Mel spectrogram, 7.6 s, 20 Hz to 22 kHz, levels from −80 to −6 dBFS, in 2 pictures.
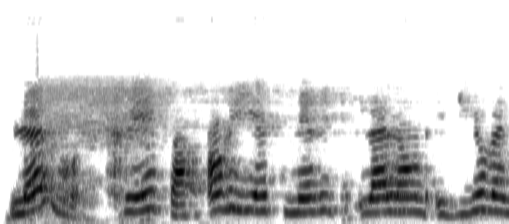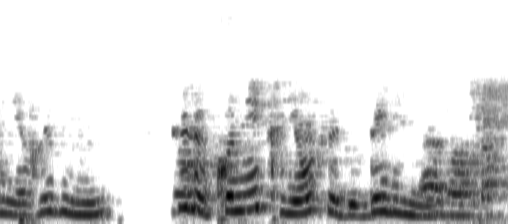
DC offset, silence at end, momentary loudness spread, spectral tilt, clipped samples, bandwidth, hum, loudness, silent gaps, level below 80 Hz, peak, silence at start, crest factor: under 0.1%; 0 s; 10 LU; -8.5 dB/octave; under 0.1%; 5.4 kHz; none; -18 LUFS; 4.81-4.87 s, 4.96-5.09 s; -60 dBFS; -2 dBFS; 0.05 s; 16 dB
